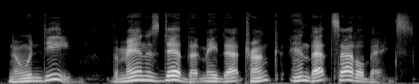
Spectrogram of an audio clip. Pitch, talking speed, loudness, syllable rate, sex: 155 Hz, 200 wpm, -16 LUFS, 4.5 syllables/s, male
